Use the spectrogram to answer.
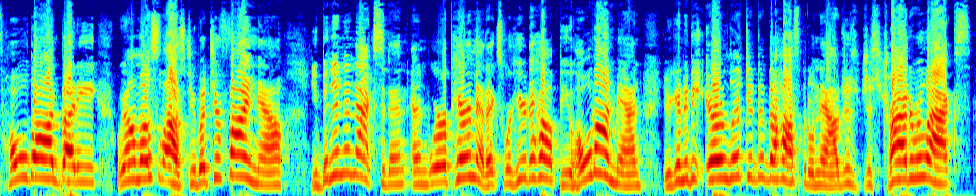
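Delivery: loud and high, a rescuer talking someone through; loud urgent paramedic. Acted. Paramedic urging the injured singer to hold on, loud and urgent. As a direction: keep him with you, urgent and loud.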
